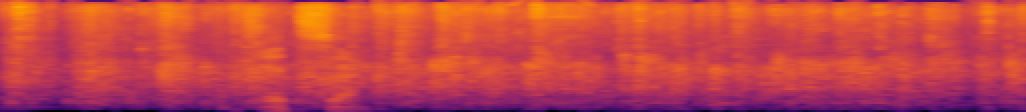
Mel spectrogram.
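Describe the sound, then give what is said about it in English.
Applause from an audience in a church for a speaker who has just addressed them. Dense, steady clapping runs throughout, with a voice briefly audible over it. “And if we could just give him another round of applause for”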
